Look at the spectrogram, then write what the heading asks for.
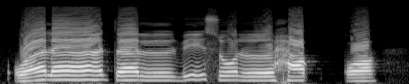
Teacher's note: Di sini ada alif lam qamariyah, yaitu alif lam kita tulis dan kita baca dengan jelas suara lamnya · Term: alif lam qamariah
